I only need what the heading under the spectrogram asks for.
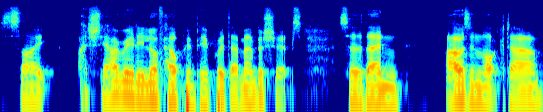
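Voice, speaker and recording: A fairly low male voice with a British accent, fairly quick delivery, and a very clean recording with a silent background. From England, Lincoln. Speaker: digital entrepreneur, podcast guest. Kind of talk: casual interview chat.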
